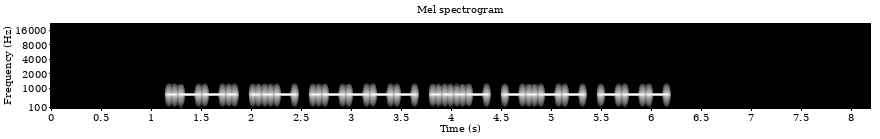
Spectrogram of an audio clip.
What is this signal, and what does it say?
Morse code, heard as a keyed tone, about 19 wpm, 700 Hz. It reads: PU1VYO
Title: DXCC-100 Call Signs - 6 Characters - Repeated 2x - 20wpm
